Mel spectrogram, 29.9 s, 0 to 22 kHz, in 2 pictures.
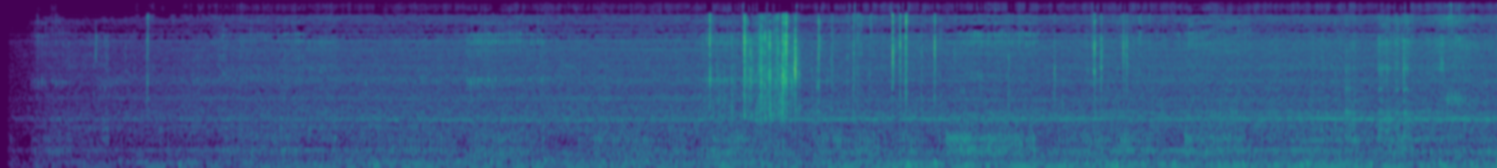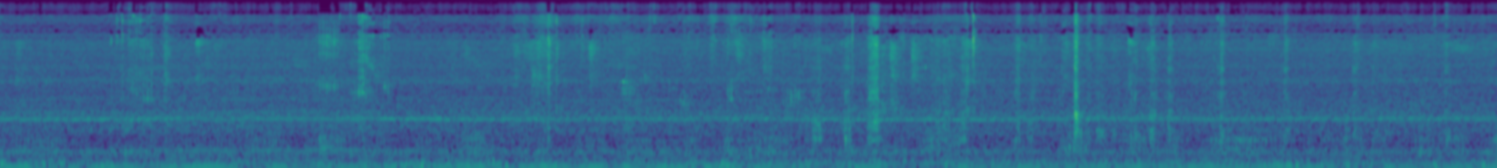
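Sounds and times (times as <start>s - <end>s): cat rumbling: 2.1s - 29.9s
small clicks and mouth noises: 7.0s - 11.5s, 20.2s - 29.5s.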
